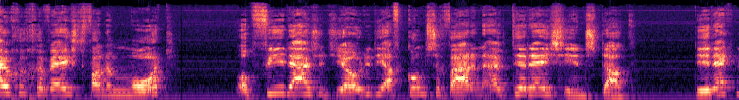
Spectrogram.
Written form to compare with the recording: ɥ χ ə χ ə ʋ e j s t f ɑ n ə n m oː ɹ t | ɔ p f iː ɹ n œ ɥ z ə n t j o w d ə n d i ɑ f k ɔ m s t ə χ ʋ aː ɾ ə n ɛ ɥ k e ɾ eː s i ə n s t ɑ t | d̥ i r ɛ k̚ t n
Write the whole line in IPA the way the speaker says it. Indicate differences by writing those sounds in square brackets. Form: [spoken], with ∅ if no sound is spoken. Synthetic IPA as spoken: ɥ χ ə χ ə ʋ e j s t f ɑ n ə n m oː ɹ t | ɔ p f iː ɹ [d] œ ɥ z ə n t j o w d ə n d i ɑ f k ɔ m s t ə χ ʋ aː ɾ ə n [œ] ɥ [t] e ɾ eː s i ə n s t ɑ t | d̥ i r ɛ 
